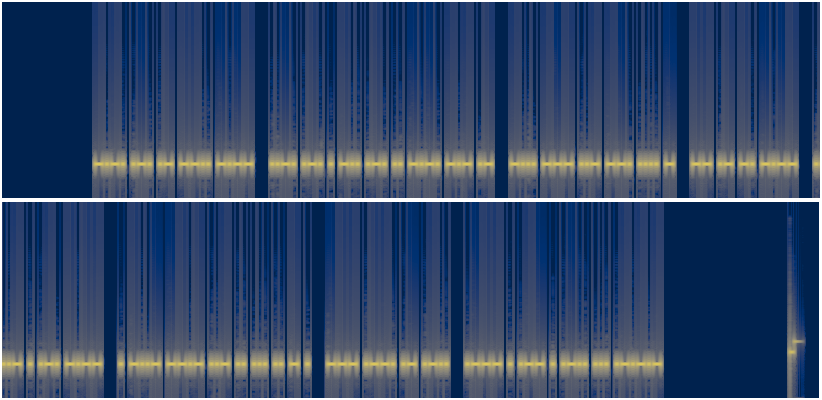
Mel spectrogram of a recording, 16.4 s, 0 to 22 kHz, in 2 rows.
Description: Morse code, heard as a keyed tone, about 43 wpm, 700 Hz. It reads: CRAZY FREDRICKA BOUGHT MANY VERY EXQUISITE OPAL JEWELS.
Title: Pangram Challenge v2 - 45wpm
